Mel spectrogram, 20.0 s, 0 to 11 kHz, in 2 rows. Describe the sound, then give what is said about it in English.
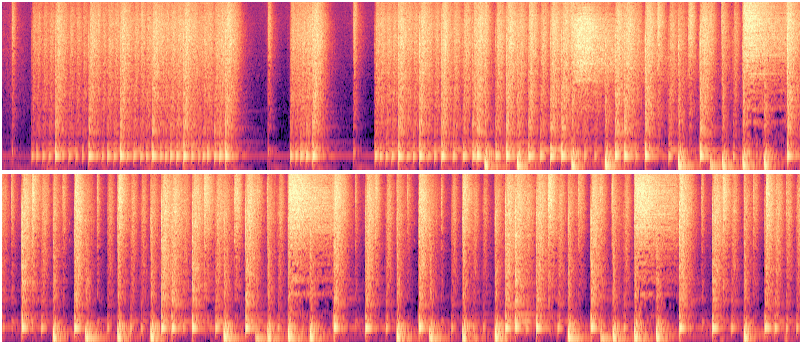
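A 14x5.5 Gretsch Brooklyn snare drum played with a full drum kit, captured mainly by two room mics with a bass drum mic adding low end. Many sharp snare cracks and kicks form a steady groove, with a short break early on. “This is the 14x5.5 Gretsch Brooklyn snare drum.”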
